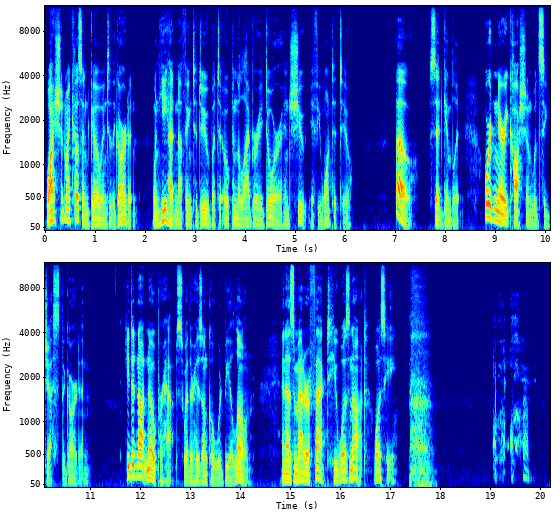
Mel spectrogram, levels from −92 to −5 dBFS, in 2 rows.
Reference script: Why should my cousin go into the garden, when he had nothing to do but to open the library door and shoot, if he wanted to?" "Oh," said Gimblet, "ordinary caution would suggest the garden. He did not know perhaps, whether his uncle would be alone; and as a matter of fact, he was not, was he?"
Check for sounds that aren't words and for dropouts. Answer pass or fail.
fail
